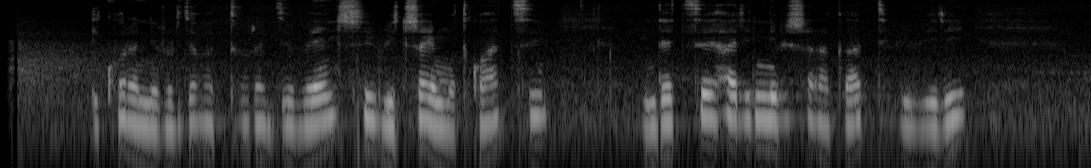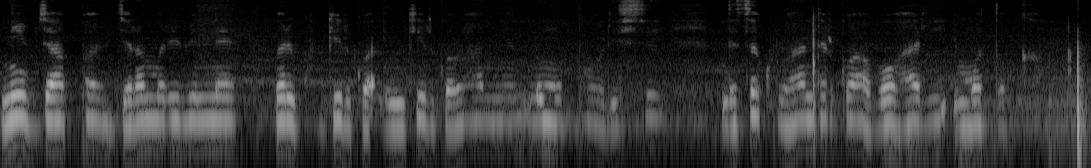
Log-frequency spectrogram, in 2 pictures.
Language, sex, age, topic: Kinyarwanda, female, 18-24, government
